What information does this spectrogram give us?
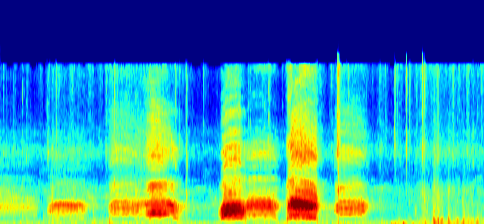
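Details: House crows calling angrily while fighting other wild birds for food: harsh, hoarse caws in short bursts, several overlapping, with louder paired caws near the end and faint rustling after.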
